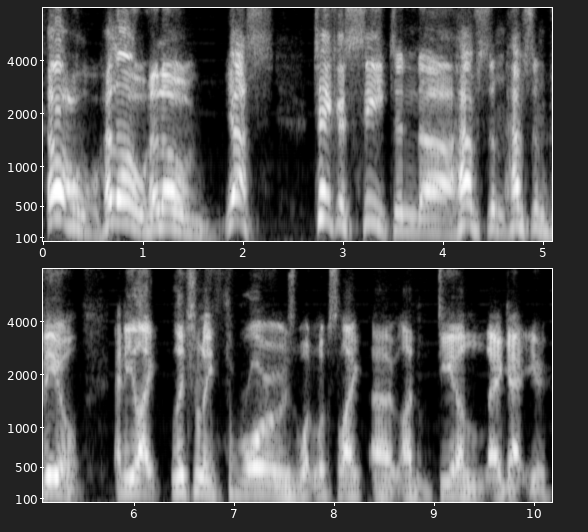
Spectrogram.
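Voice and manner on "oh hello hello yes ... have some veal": high, loud, hearty welcome; jovial guard captain. Acted. Jovial host welcomes newcomers to his feast, hearty and loud. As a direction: boom a delighted greeting in a higher voice.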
